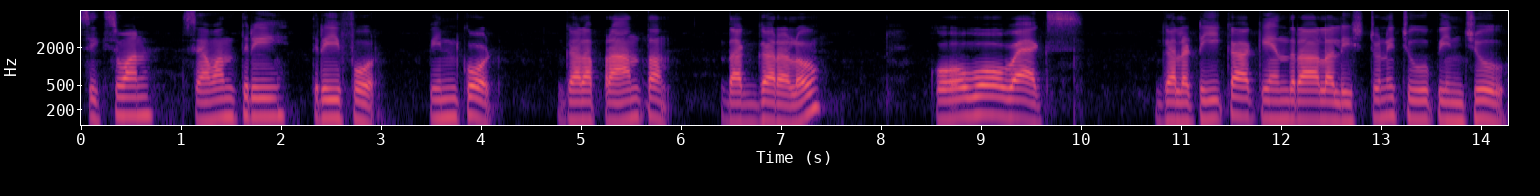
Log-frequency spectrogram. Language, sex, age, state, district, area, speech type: Telugu, male, 18-30, Andhra Pradesh, Srikakulam, urban, read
